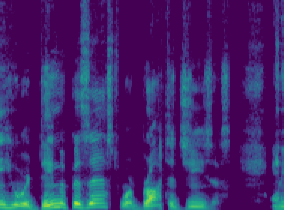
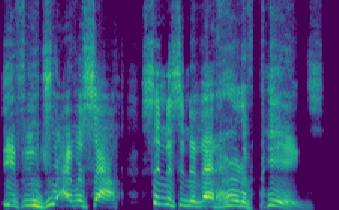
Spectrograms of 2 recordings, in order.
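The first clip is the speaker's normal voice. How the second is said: much higher, eerie pleading demon voice; begging demons; 12 semitones higher than usual. A narrator's reading. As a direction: plead like cornered spirits. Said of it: "the demons begged Jesus".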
